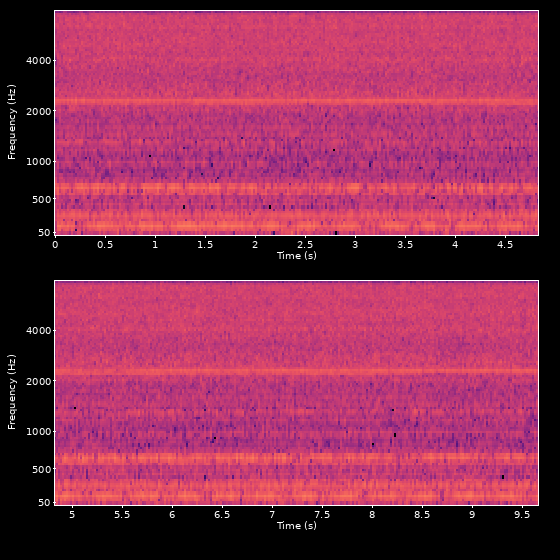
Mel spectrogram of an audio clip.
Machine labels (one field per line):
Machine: pump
